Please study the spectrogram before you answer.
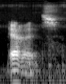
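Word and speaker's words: אֶרֶץ: here about how he highlights the non-final stressed syllable. Do you follow how that works? Okay. Another word right out of Genesis 1. Eretz.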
